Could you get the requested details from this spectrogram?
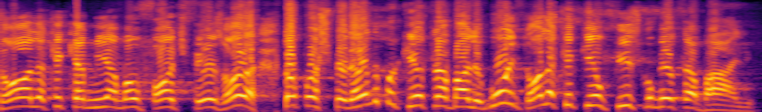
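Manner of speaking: high-pitched, rushing self-praise; mock boasting king. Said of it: "começou a achar que era ele".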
